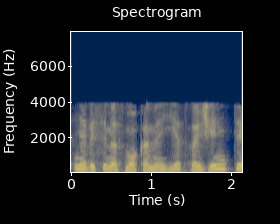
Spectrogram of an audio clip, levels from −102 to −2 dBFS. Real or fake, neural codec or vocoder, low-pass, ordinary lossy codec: real; none; 7.2 kHz; AAC, 16 kbps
